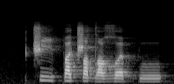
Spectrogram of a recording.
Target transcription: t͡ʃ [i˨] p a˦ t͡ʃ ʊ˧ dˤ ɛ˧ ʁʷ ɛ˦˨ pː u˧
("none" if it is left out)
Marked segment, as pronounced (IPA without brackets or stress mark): i˦˨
